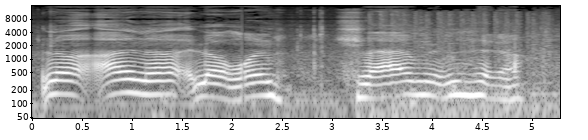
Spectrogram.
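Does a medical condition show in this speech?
Yes: cerebral palsy; atypical speech.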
